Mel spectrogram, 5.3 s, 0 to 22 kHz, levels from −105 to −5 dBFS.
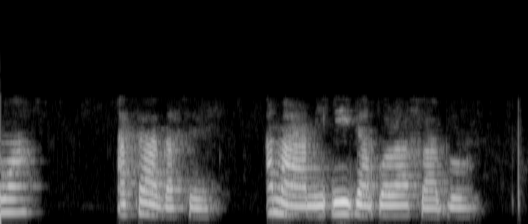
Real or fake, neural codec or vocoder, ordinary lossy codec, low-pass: real; none; none; 3.6 kHz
